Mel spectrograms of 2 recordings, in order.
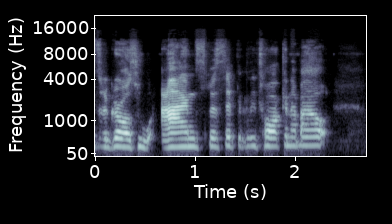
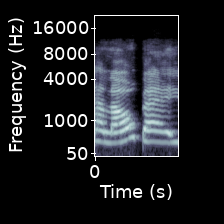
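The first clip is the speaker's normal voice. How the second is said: put-on Southern US accent, pitched up; 8 semitones higher than usual. Speaker imitating how strippers greet someone, in a put-on southern accent. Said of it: "They do southern accents".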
